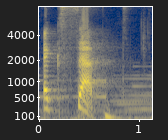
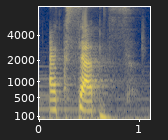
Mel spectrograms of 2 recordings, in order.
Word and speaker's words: accept: Accept. Accepts. Accept. You don't really enunciate on the T. It is there. You just don't have to pronounce it.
